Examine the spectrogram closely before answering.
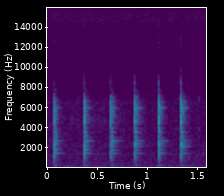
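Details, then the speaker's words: IZh Jupiter 5 motorcycle engine stopped, piston lowered to bottom dead center and rocked by hand: six sharp metallic clicks, about four a second, piston knock despite a new piston run only 70–80 km. "опускаем поршень вниз и сумму чаем вот и стук porsche внизу витка стучит здесь"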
